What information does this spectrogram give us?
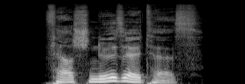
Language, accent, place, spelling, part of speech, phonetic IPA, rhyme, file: German, Germany, Berlin, verschnöseltes, adjective, [fɛɐ̯ˈʃnøːzl̩təs], -øːzl̩təs, De-verschnöseltes.ogg
- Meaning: strong/mixed nominative/accusative neuter singular of verschnöselt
